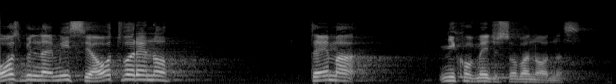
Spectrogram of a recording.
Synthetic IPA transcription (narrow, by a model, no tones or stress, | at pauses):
o̞zbiʎnaemisijao̞t̪ʋo̞ɾe̞no | t̪e̞ːma | ɲixo̞ʋme̞d͡ʑusobano̞̰d̪na̰s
